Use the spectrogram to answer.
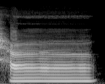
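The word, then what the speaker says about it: حاء: হয় ঠিক অনেকটা এরকম হা কন্ঠের মাঝখান থেকে হলকের মাঝখান থেকে বা কণ্ঠনালীর মাঝখান থেকে চাপ দিয়ে এভাবে উচ্চারণ করতে হবে হা অনেকের এই হার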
